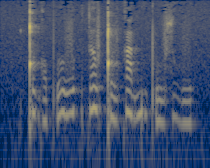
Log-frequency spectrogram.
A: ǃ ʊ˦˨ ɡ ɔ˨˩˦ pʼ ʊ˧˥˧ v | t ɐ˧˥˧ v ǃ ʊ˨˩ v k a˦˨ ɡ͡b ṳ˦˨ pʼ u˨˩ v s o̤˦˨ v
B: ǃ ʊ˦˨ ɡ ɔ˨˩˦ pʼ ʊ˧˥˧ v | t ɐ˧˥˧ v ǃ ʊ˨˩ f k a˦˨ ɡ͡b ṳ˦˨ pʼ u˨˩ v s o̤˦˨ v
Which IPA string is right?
A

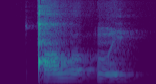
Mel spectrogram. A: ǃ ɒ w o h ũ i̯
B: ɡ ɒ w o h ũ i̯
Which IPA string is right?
A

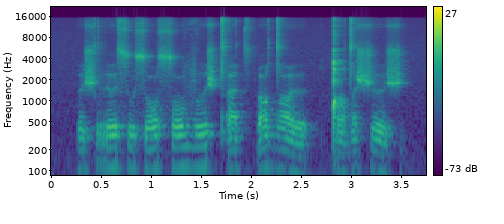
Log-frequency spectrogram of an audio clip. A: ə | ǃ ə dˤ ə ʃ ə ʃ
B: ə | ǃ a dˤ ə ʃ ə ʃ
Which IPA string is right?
A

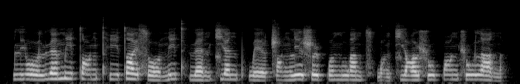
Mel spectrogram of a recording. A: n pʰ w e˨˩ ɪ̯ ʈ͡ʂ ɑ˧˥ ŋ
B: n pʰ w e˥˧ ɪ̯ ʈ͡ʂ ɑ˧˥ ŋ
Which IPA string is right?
A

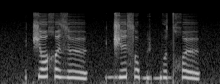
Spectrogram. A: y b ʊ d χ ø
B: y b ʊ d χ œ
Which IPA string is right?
A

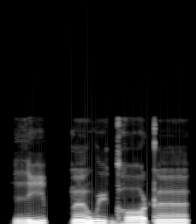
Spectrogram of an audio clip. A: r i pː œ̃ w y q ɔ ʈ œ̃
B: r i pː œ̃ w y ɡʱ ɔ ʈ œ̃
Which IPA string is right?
B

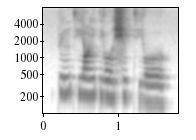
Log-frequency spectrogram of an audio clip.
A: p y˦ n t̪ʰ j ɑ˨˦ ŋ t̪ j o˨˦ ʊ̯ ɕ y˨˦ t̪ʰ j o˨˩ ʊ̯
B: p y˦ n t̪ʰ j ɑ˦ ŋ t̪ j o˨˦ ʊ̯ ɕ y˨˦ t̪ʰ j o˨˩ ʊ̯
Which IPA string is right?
B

